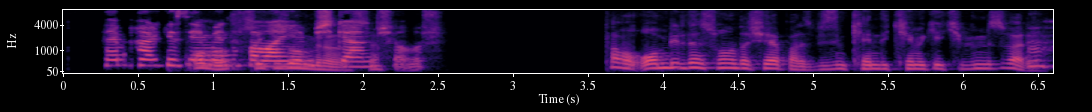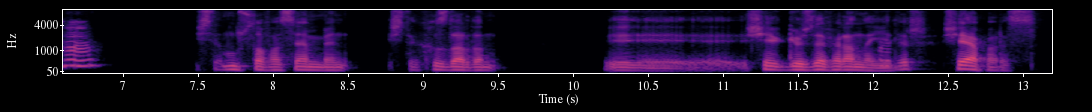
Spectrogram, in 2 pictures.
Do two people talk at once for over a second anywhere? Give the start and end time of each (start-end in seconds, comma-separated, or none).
0.9-2.1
